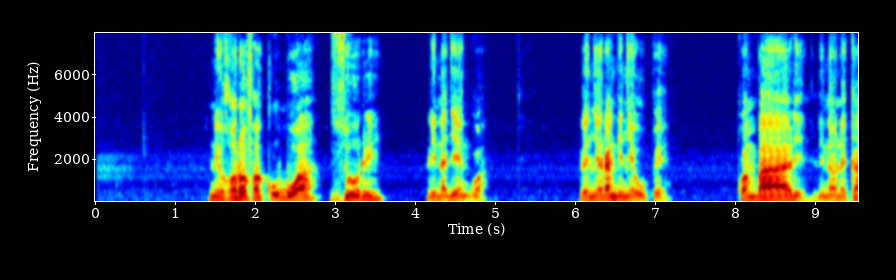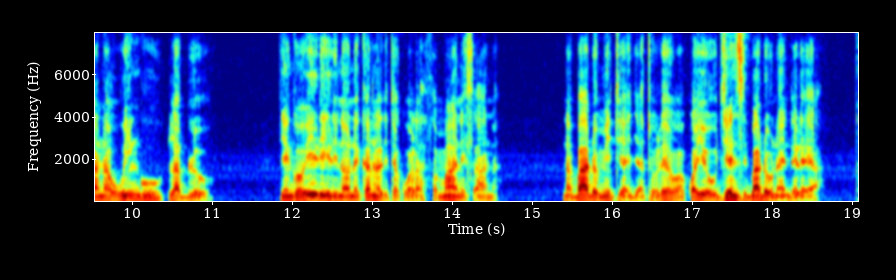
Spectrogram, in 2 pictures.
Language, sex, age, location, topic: Swahili, male, 25-35, Dar es Salaam, finance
